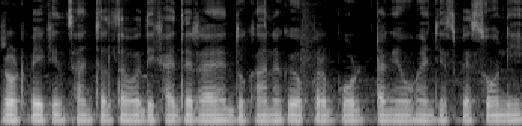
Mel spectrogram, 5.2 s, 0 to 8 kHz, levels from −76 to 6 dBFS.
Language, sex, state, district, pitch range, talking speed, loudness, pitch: Hindi, male, Bihar, Katihar, 90-95 Hz, 230 wpm, -21 LUFS, 95 Hz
